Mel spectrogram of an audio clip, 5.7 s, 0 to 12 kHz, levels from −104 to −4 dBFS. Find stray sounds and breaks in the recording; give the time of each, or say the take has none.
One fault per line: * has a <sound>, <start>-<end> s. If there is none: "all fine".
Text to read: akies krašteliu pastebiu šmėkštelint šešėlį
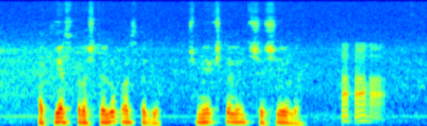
* has a laugh, 4.5-5.2 s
